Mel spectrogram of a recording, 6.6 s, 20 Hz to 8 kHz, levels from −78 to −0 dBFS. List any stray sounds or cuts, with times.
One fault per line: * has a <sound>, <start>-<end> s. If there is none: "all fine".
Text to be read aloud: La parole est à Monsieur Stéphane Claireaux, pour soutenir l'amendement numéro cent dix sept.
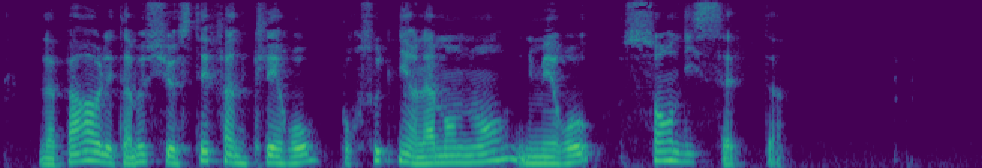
all fine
